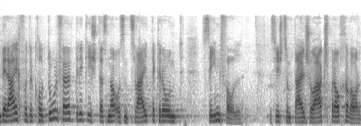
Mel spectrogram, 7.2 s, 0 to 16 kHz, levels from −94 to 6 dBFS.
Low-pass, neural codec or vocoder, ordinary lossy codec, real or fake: 9.9 kHz; none; AAC, 48 kbps; real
